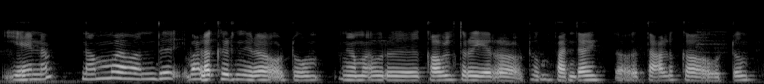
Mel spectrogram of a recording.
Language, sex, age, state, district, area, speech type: Tamil, female, 45-60, Tamil Nadu, Tiruppur, rural, spontaneous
